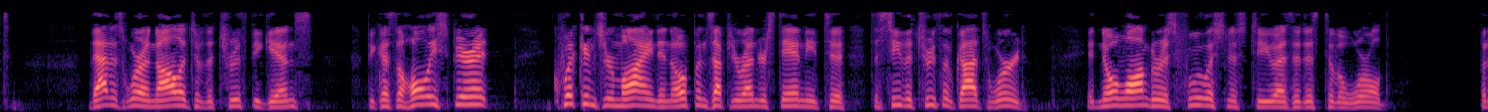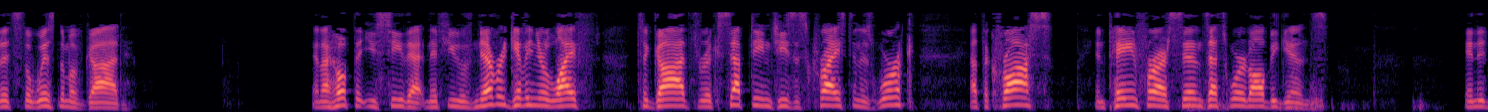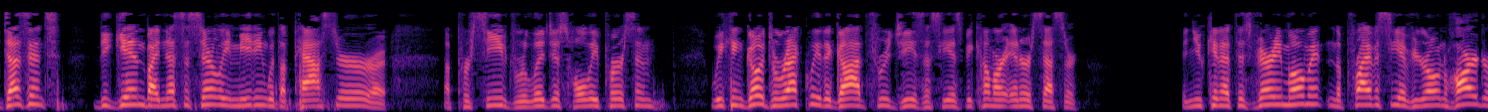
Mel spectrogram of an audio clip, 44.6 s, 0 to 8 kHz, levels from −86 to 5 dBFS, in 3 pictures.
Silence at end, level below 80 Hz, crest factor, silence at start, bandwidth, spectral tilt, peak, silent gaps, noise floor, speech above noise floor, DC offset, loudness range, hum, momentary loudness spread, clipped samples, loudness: 0 s; -74 dBFS; 22 dB; 0.9 s; 5.8 kHz; -10 dB/octave; -2 dBFS; none; under -90 dBFS; over 66 dB; under 0.1%; 6 LU; none; 14 LU; under 0.1%; -24 LUFS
